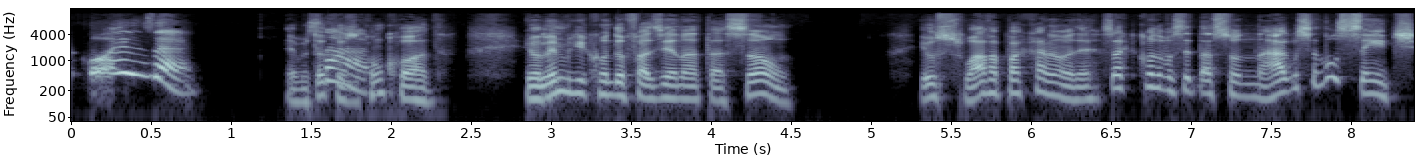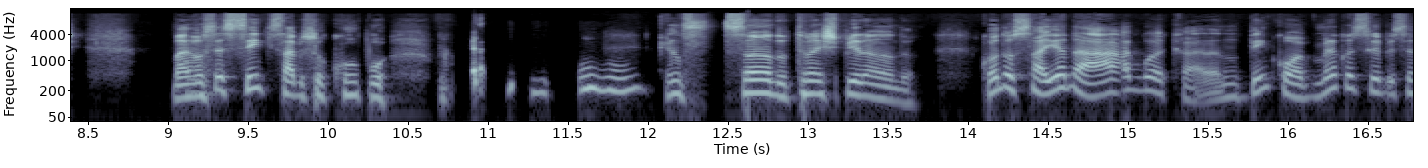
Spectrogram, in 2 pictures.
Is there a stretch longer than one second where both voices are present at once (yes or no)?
no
